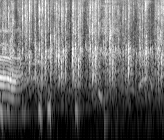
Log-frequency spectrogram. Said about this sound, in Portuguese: Palmas para a ela, malta!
